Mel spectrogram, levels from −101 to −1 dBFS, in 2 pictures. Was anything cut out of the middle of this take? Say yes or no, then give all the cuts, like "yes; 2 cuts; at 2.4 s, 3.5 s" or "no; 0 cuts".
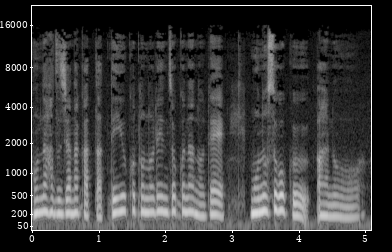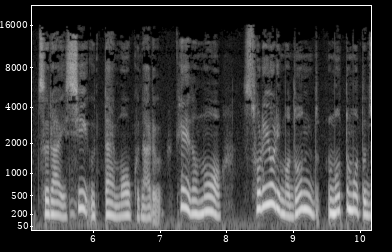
yes; 3 cuts; at 3.2 s, 7.2 s, 8.1 s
